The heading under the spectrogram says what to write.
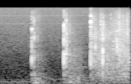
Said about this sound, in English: Listen, stop clapping. I don't need it.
